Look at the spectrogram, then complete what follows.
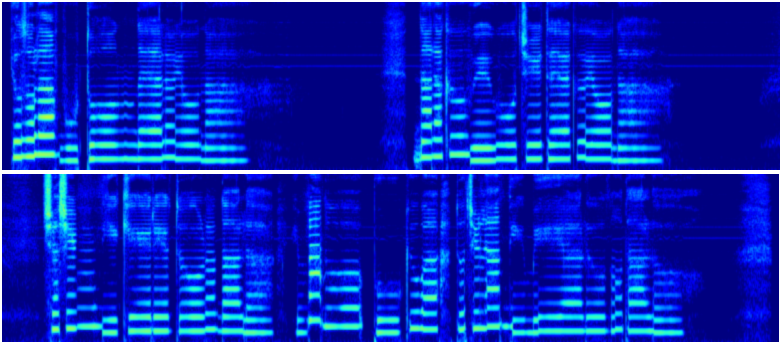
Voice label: effect vo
